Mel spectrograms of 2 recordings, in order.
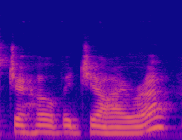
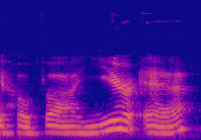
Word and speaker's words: Jehovah Jireh: So the first we pronounce maybe as Jehovah Jireh. It's actually Jehovah Yireh.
